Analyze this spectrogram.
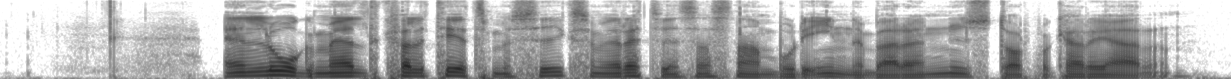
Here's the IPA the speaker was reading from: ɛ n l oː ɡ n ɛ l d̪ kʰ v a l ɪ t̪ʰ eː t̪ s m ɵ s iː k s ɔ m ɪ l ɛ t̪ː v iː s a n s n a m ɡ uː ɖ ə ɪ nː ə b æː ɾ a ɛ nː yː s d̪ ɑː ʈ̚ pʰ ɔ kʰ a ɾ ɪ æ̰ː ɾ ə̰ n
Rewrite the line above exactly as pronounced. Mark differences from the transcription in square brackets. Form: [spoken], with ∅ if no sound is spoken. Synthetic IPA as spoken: ɛ n l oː ɡ [m] ɛ l d̪ kʰ v a l ɪ t̪ʰ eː t̪ s m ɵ s iː k s ɔ m ɪ [ɾ] ɛ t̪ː v iː s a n s n a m [b] uː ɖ ə ɪ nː ə b æː ɾ a ɛ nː yː s [t̪] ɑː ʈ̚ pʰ ɔ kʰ a ɾ ɪ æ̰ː ɾ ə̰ n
